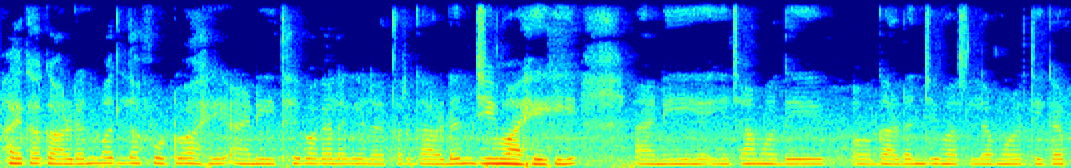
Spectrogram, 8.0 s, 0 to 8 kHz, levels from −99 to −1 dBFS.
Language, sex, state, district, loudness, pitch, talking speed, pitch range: Marathi, female, Maharashtra, Dhule, -28 LUFS, 230 Hz, 180 wpm, 225-235 Hz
